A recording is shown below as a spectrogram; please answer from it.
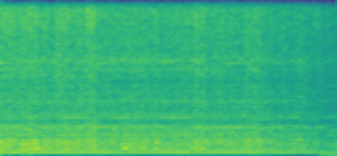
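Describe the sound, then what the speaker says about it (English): An electric blender whirs loudly and continuously as it purées washed fresh strawberries for fruit yogurt, a steady high motor roar with no voices, easing slightly toward the end. "bây giờ đang nằm trong máy để xay"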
